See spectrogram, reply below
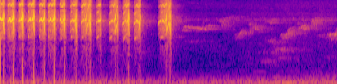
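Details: A female velvet-fronted nuthatch delivers a rapid rattling series of about fourteen high, sharp chip notes, slowing slightly at the end, then falls silent while faint bird twitters continue.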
